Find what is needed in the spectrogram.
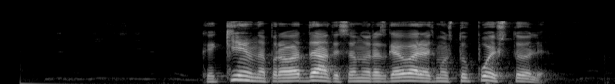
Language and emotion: Russian, angry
